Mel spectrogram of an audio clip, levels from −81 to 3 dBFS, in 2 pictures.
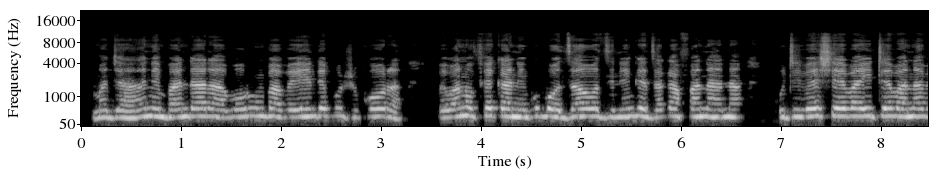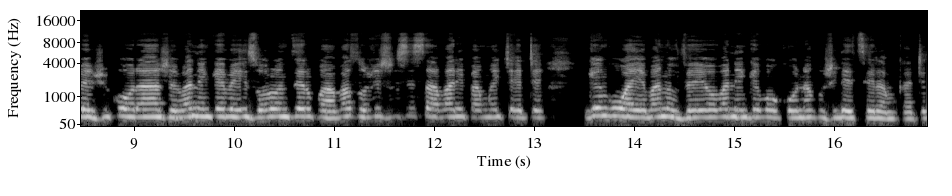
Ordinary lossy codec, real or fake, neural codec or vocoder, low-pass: Opus, 64 kbps; fake; vocoder, 44.1 kHz, 128 mel bands every 512 samples, BigVGAN v2; 10.8 kHz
